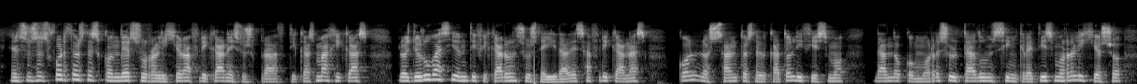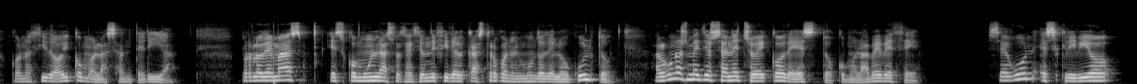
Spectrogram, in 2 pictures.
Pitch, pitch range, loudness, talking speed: 160 Hz, 140-175 Hz, -18 LUFS, 165 wpm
